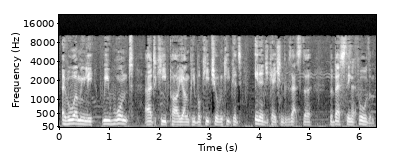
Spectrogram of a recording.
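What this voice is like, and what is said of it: British English accent. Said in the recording (Spanish): “ese, ese acento tan característico ... Ese British muy dijo, British ... muy British”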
